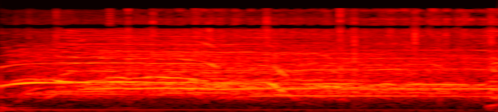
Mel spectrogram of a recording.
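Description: Concert crowd cheering and whooping as a rock song ends, many voices overlapping in rising and falling calls.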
